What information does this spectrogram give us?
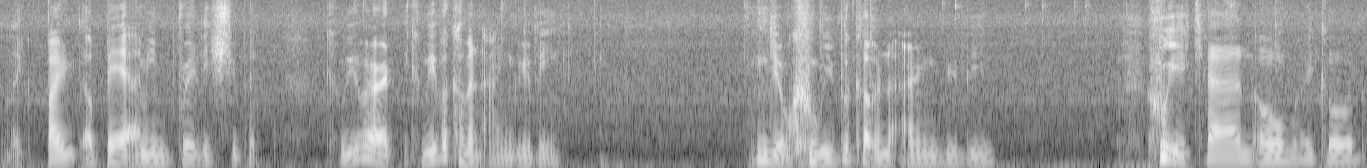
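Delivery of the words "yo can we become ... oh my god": amused, laughing through the words; excited and breaking into laughs. Real, not acted. Gamer discovers he can become an angry bee, laughing.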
